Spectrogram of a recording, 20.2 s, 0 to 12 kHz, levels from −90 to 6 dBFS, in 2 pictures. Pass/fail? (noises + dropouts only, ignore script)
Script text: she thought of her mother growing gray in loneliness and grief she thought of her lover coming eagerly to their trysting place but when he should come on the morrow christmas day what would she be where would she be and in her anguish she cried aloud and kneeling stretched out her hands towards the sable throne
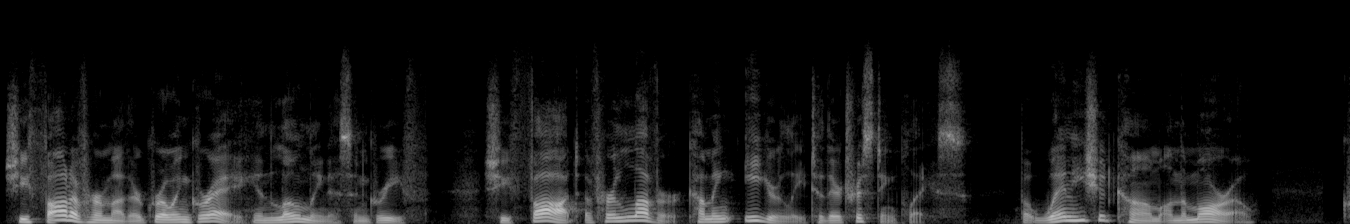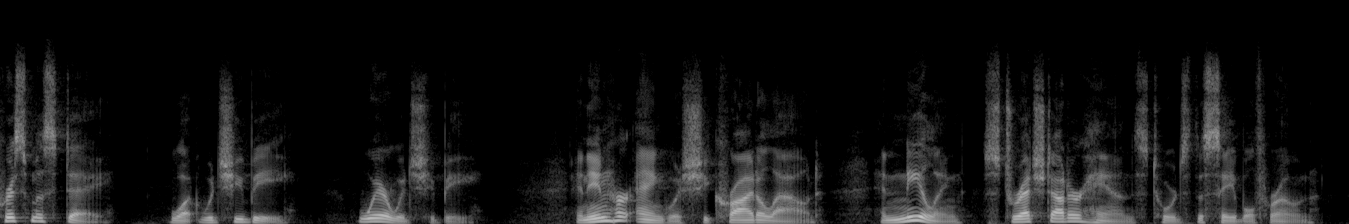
pass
